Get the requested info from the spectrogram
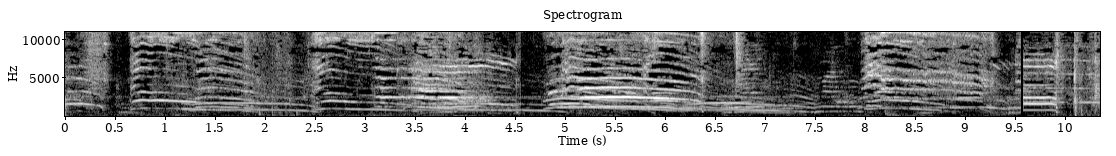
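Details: Silly cats kept together in a cat cabinet give a chorus of overlapping meows. Bursts of high, falling, nasal cries come in clusters about every two seconds, with short gaps of near quiet between the clusters.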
